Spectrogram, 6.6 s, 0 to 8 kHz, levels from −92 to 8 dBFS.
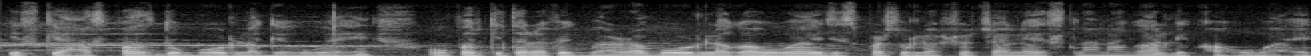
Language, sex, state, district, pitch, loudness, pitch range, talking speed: Hindi, female, Chhattisgarh, Korba, 165 Hz, -20 LUFS, 155-170 Hz, 210 wpm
